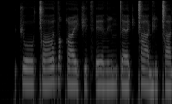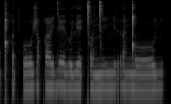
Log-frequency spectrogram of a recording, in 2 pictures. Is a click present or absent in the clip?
present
